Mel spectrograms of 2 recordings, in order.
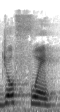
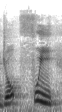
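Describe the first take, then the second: First: "yo fue" with fweh, ending in E; mistaken verb form. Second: "yo fui" with fwee, ending in I; corrected verb form. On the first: Teacher quotes learners' mistake, slow "yo fue" ending in E. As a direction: slowly say "yo fue", ending on open E. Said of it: "Muitas pessoas dizem". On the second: Teacher corrects learners, "yo fui" with stressed final I. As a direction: say "yo fui", landing on the I. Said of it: "mas na verdade é yo fui". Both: Shown as a demonstration.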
